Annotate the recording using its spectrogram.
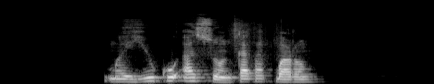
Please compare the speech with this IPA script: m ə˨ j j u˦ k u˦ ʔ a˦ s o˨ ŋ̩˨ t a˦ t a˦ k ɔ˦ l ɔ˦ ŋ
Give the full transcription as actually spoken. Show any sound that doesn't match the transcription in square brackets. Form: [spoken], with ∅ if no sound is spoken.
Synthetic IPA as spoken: m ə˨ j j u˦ k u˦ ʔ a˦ s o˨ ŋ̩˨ [k] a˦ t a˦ [k͡p] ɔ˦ [ɾ] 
